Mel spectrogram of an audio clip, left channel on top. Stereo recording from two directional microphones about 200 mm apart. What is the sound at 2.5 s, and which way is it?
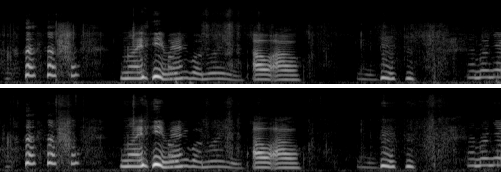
Speech, 10° right (ahead or behind).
